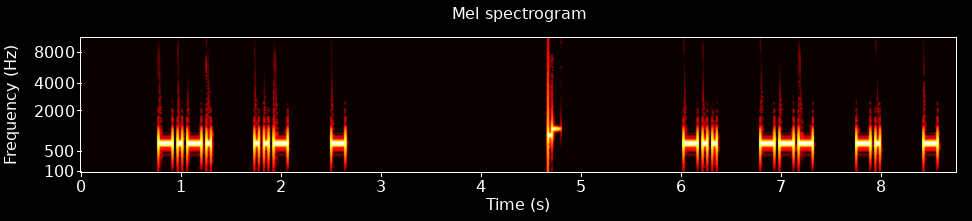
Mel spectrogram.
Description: Morse code, heard as a keyed tone, about 25 wpm, spaced as for 14 wpm, 700 Hz. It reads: CUT DONT
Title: 3x Character Spacing - Top 300 Words - 25wpm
